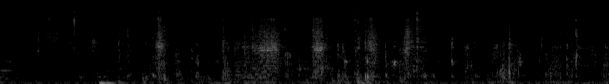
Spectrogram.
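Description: Food crunches as a man eats.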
